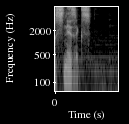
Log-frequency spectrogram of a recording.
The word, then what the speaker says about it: Snizzix: I don't want to mispronounce her name. Madame Snizzix.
